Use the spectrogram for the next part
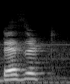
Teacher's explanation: जो अंडरलाइंग पहला हिस्सा है उसके ऊपर स्ट्रेस है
